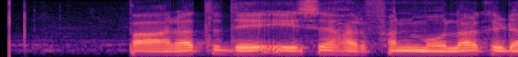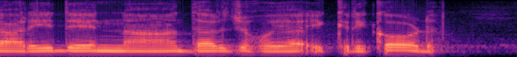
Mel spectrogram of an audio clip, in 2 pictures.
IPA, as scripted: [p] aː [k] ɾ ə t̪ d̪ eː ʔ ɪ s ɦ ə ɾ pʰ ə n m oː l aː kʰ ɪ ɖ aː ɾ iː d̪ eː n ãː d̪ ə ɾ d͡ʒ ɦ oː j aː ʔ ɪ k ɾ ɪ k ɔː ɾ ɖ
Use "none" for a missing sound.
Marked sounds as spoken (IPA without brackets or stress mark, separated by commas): p, none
